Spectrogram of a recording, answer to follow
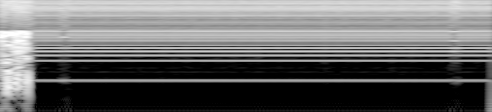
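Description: Near silence: a gap in the conference-call line audio.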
